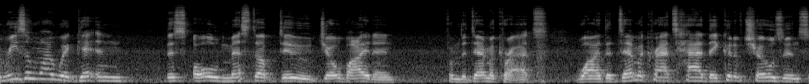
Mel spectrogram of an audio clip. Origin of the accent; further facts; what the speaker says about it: Guyana; now in United States; I was born in Guyana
